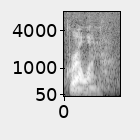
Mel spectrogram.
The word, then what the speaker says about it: ghrelin: ghrelin.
